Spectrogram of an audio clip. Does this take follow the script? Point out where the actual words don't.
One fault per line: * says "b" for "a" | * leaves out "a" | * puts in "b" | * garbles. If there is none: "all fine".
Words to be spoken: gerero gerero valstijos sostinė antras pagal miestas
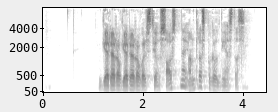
all fine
